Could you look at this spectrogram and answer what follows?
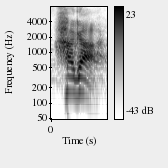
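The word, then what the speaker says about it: haga (הגה): What it says is actually this word meditating in the Hebrew, the original language, is a word pronounced haga. Everybody say haga. And if you're a good Jewish scholar, you would have that kind of raspy sound in the back of your throat.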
